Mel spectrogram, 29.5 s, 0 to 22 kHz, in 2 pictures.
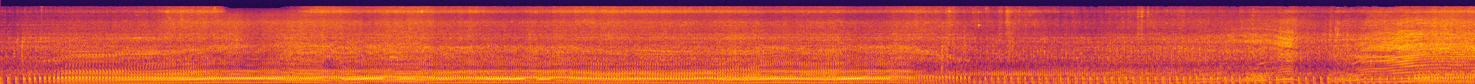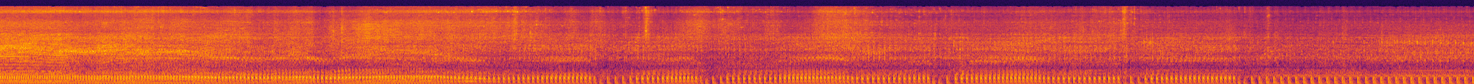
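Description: KTM 350 EXC-F's single-cylinder four-stroke engine running as the bike is ridden, its revs rising and falling constantly. There is a quick climb in revs about halfway through, and short throttle drops in the last third.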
